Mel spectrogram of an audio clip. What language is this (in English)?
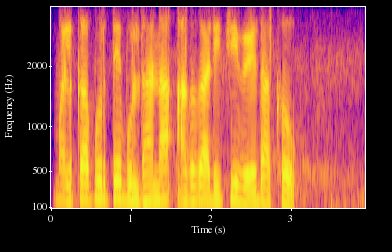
Marathi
